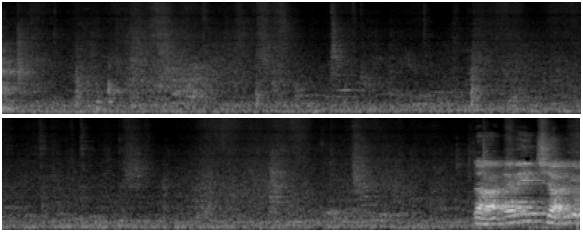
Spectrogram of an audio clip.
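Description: A cloth eraser rubs and swishes across a chalkboard.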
